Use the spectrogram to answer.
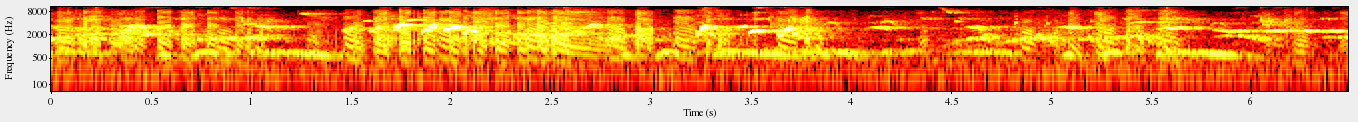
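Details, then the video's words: Chinese hwamei hen, cow-skin variety, singing to stimulate males: quick chattering notes about four per second, with piercing whistled peaks standing out twice in the middle. "KHƯỚU DA BÒ MÁI SIÊU KÍCH TRỐNG"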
